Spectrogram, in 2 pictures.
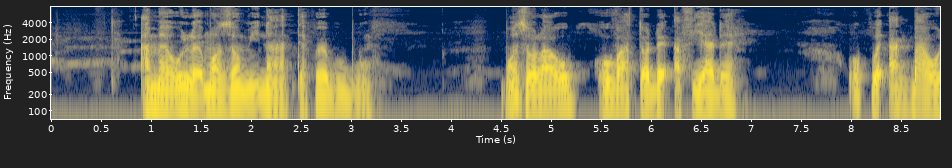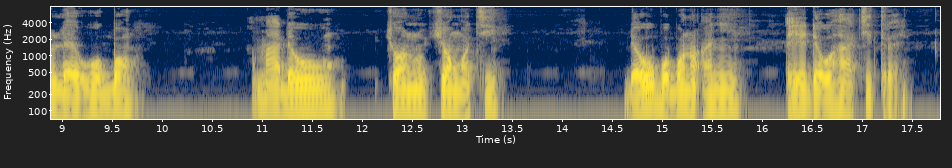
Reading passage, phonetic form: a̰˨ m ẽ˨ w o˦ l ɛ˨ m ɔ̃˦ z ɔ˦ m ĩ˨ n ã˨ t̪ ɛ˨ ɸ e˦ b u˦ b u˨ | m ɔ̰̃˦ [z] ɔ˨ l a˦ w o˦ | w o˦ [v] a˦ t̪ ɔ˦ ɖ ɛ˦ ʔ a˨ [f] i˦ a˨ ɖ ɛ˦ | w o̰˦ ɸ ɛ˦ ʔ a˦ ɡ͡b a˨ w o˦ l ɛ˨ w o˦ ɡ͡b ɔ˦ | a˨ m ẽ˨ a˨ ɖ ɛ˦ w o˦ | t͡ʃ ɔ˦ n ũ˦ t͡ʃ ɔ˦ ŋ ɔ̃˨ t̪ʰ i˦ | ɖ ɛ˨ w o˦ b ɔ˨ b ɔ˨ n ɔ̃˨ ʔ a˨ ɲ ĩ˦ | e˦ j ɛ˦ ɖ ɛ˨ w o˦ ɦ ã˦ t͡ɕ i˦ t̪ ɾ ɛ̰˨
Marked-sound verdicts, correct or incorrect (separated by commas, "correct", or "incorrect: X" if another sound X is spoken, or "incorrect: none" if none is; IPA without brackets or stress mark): correct, correct, correct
